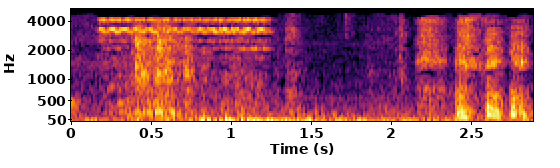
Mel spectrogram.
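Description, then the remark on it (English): A telephone rings during a live on-air broadcast over steady background noise, with a voice briefly chiming in near the end; the ring sounds moderately loud. “It's not supposed to be ringing when we're on the air, but anyways.”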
